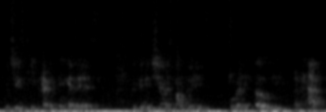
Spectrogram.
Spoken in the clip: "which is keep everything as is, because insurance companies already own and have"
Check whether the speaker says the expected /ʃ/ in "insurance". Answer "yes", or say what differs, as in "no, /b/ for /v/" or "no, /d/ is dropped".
yes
